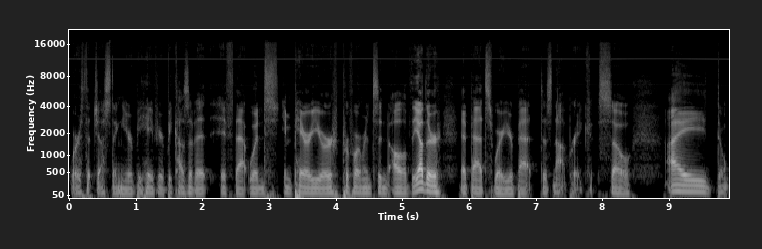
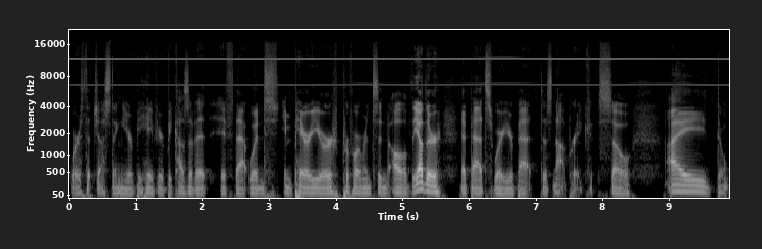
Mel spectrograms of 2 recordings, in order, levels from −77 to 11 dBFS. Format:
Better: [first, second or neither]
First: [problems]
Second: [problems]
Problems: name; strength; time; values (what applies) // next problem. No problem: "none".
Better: first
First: high-pitched whine; faint; throughout; 12 kHz, 30 dB below the speech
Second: high-pitched whine; loud; throughout; 12 kHz, 7 dB below the speech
